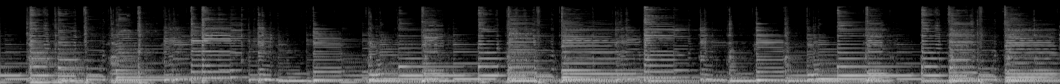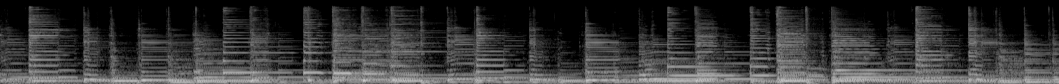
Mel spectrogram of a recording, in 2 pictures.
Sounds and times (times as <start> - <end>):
Music: 0.0 - 21.1.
